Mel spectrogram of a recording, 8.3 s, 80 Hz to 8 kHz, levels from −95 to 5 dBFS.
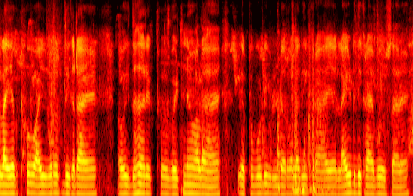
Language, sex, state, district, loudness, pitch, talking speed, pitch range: Hindi, male, Chhattisgarh, Balrampur, -24 LUFS, 125 Hz, 220 wpm, 120-130 Hz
